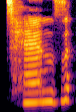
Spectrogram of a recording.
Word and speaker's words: tens: Read the words tens, tense. Now you probably noticed the S says Z in tens, t-e-n-z, and the S says S in tense, t-e-n-s.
